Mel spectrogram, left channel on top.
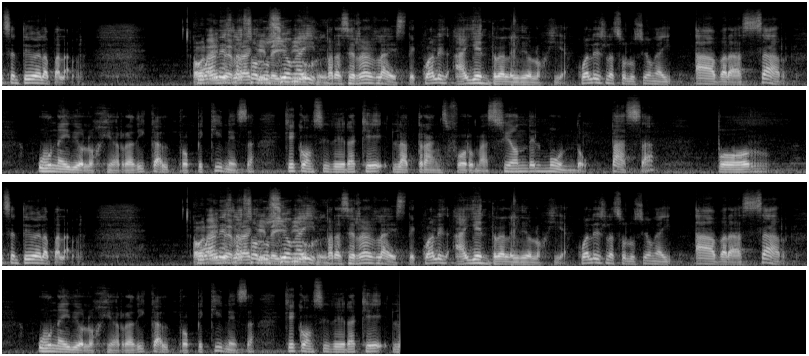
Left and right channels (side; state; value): right; drops out; at 12.1 s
